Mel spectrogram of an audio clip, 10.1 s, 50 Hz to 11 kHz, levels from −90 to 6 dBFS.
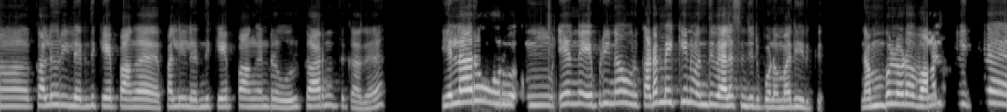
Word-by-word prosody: அ - - -3 0.4
கல்லூரியிலருந்து 255 -2 -1
கேப்பாங்க! 230 -2 0 0.3
பள்ளிலருந்து 230 -1 -3
கேட்பாங்கன்ற, 230 0 -3
ஒரு 210 +3 -2
காரணத்துக்காக, 235 -7 -3 0.8
எல்லாரும் 365 +4 +6
ஒரு 300 - -1 0.3
ம் 270 -1 -3 0.2
என்ன 310 -1 -1
எப்படின்னா, 325 +3 -2
ஒரு 285 - -3
கடமைக்குன்னு 350 +1 +2
வந்து 290 -1 +1
வேலை 255 +1 +7
செஞ்சுட்டு 245 -3 -3
போன 205 -1 -2
மாரி 225 +2 0
இருக்கு. 185 - -14 0.4
நம்பளோட 295 +5 +3
வாழ்க்கைக்கு 315 +4 -2
255 Hz, 130 wpm, -21 LUFS, 230-310 Hz, 0.8 s, வேலை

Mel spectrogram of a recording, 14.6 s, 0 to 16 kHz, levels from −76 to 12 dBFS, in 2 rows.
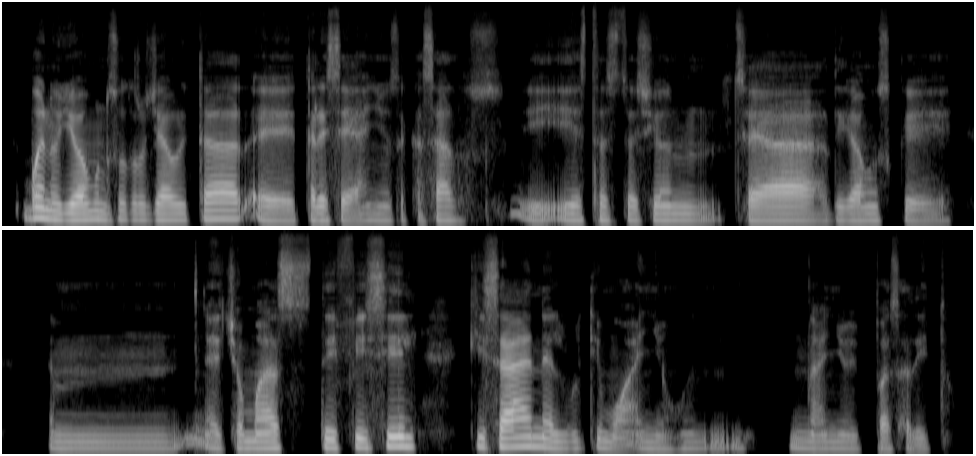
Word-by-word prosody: Bueno, 155 -4 +5
llevamos 125 +2 +5
nosotros 125 0 -4
ya 125 -1 +4
ahorita, 140 +3 +3
eh, 110 -2 +1
13 110 -4 0
años 115 0 -7
de - - -12
casados, 110 +3 -5
y 215 - -5
y 120 - +1
esta 120 +1 -4
situación 115 +1 -3
se 110 - 0
ha, 110 -1 +3
digamos 110 0 -3
que, 105 +1 -7 0.5
mm, 110 -2 -7
hecho 120 0 -2
más 120 +1 +2
difícil, 140 +3 +3 0.4
quizá 145 +1 +6
en 150 -2 +3
el 120 -3 +1
último 115 -3 -5
año, 105 0 -7
1 115 - -13 0.4
año 110 0 -5
y 105 - -8
pasadito. 100 0 -9
115 Hz, 130 wpm, -23 LUFS, 110-125 Hz, 0.5 s, quizá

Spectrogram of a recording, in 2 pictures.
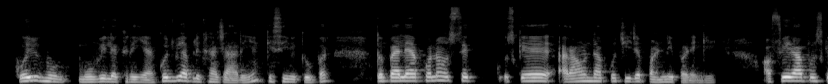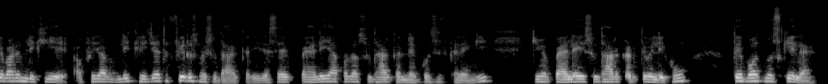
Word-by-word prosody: कोई 155 +3 +8
भी 180 - +1
मू 140 -3 +2 0.2
मूवी 120 +4 +1
लिख 125 -1 -1
रही 115 -2 0
हैं, 105 -2 -2
कुछ 165 +7 +3
भी 185 - +2
आप 160 -4 +2
लिखना 125 -2 -3
चाह 105 -4 -3
रहीं 100 +2 -4
हैं 180 - -5
किसी 135 -2 -5
भी 120 - -2
के 115 - -1
ऊपर, 110 +8 -5 0.5
तो - - +3
पहले 165 +1 +6
आपको 165 +1 +2
ना 185 +2 +1
उससे 175 -1 0 0.4
उसके 240 - -2 0.4
अराउंड 150 +4 +1
आपको 150 0 -3
चीज़ें 145 0 0
पढ़नी 115 0 -2
पड़ेंगी। 90 +1 -7 0.5
और - - -2
फिर 170 0 +11
आप 165 0 +3
उसके 160 0 0
बारे 155 0 0
में 150 - +1
लिखिए 125 -1 -1
और - - -9
फिर 130 +1 -1
आप 125 -3 -1
लिख 145 +4 -4
लीजिए 140 +4 0
तो 150 - -11
फिर 180 -2 +6
उसमें 130 -8 -1
सुधार 95 -6 -7
करिए। 95 +2 -8
जैसे 110 +3 -2
पहले 115 +1 -1
ही 135 - +1
आप - - -19
अगर 125 0 -2
सुधार 110 -2 -5
करने 105 -3 -3
की - - -11
कोशिश 100 0 -10
करेंगी, 100 - -5 0.4
कि 125 - -3
मैं 125 - -1
पहले 120 +1 +3
ही 130 - +6
सुधार 120 -1 -2
करते 115 +1 -1
हुए 120 - +4
लिखूँ, 130 +8 0
तो 160 0 -5
ये - - +6
बहुत 155 +1 +3
मुश्किल 140 -1 0
है। 80 +1 -6
130 Hz, 250 wpm, -22 LUFS, 115-155 Hz, 0.5 s, फिर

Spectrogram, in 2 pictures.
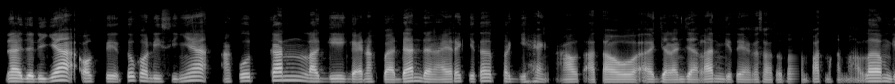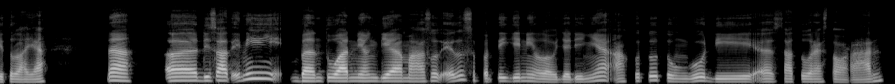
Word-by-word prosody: Nah 145 -1 +5
jadinya 140 +9 +5
waktu 140 -1 -1
itu 185 - -2
kondisinya 155 +2 0 0.2
aku 155 +5 -2 0.2
kan 190 -4 +2
lagi 135 -1 +1
gak 125 +1 +1
enak 130 0 -3
badan 135 +7 +2
dan 120 -3 +1
akhirnya 120 +5 0
kita 140 +4 -2 0.2
pergi 125 -3 -5
hang 135 -3 -6
out 120 +1 -1
atau, 115 0 +2
eee, 120 - -1
jalan-jalan 115 +2 0
gitu 120 - -6
ya 115 - -3
ke 115 - -5
suatu 110 -2 -5
tempat 125 0 -6
makan - - -13
malam 145 0 +2
gitu 120 +1 -2
lah 115 0 0
ya. 125 +2 +1 0.6
Nah, 180 -1 +6 0.4
eee, 180 +1 +6
di 175 - +1
saat 180 0 +4
ini, 260 +2 0
bantuan 155 0 +4
yang 155 0 0
dia 150 0 +4
maksud 145 +3 -1
itu 205 - -1
seperti 155 -5 -5
gini 160 -1 -1
loh 125 -3 0
jadinya 130 +10 -2
aku 140 +4 -5
tuh 195 +5 -1
tunggu 145 +2 -2
di, 130 -2 -2
eee, 130 -1 -3
1 130 0 -4
restoran, 120 +2 -4
140 Hz, 170 wpm, -22 LUFS, 125-160 Hz, 0.6 s, Nah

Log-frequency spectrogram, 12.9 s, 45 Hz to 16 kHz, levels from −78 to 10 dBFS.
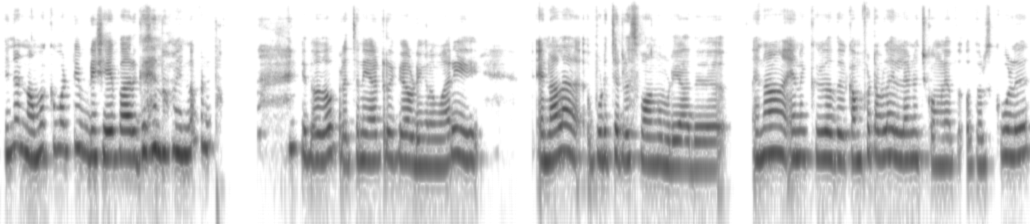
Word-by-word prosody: என்ன 335 +4 -1
நமக்கு 275 +4 +1
மட்டும் 320 +1 -2
இப்டி 265 -2 +2
ஷேப்பா 260 0 +6
இருக்கு? 270 +4 +3 0.2
நம்ம 290 +1 +3
என்ன 280 - +3
பண்ணிட்டோம்? 335 0 -6 1.0
ஏதோ 255 -1 -3
ஏதோ 260 +3 +3
பிரச்சனையாட்டு 235 +2 -3
இருக்கு 245 -1 -3
அப்டிங்கிற 210 -1 -2
மாரி, 265 +5 0 1.0
என்னால 245 +5 +4 0.4
புடிச்ச 255 +1 +1
ட்ரெஸ் 240 +1 -1
வாங்க 220 0 -1
முடியாது, 195 -1 -2 0.7
ஏன்னா 270 +3 +3 0.3
எனக்கு 260 0 -2 0.2
அது 245 0 0
கம்ஃபர்டபுளா 260 +2 -1
இல்லைன்னு 245 0 -1
வச்சுக்கோங்களேன், 215 -3 -5 0.2
ஒரு 210 - -13
ஒரு 215 - -6
ஸ்கூலு, 265 +3 -1
250 Hz, 135 wpm, -23 LUFS, 235-270 Hz, 1.0 s, ஷேப்பா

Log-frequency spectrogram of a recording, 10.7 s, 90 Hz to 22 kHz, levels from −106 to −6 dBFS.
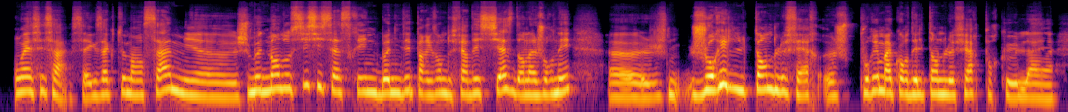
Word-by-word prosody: Ouais, 250 +1 +2
c'est 250 +1 -5
ça. 210 -4 -3
C'est 185 +1 -7
exactement 215 +2 -3
ça. 240 +6 -1
Mais, 230 -6 +1
heu, 190 -1 -4
je 190 +6 -2
me 255 +1 +4
demande 275 +3 +3
aussi 290 +4 -1
si 325 -2 +1
ça 260 -4 -1
serait 245 +1 -6
une 245 -1 +2
bonne 230 +1 +4
idée, 245 +2 -1
par 235 -1 -4
exemple, 225 +2 -2
de - - -2
faire 225 0 -3
des 230 +1 0
siestes 255 +4 +1
dans 220 -3 -1
la 215 0 +1
journée. 235 +5 0 0.3
Heu, 95 - -1
je 195 +3 -7
m - - -8
j'aurais 265 +10 +7
le 285 -4 +2
temps 275 +2 +2
de 275 - +5
le 250 - +1
faire, 210 -3 -4
heu, - - -4
je 205 - -6
pourrais 235 +3 0
m'accorder 230 -3 +3
le 215 - -4
temps 225 +1 0
de 220 - +3
le 215 - +3
faire 225 +1 -3
pour 210 - -13
que - - -6
la 185 -1 -2
230 Hz, 270 wpm, -21 LUFS, 210-255 Hz, 0.3 s, j'aurais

